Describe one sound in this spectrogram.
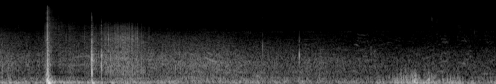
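Fireworks crackle and fizz as sparks fall.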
